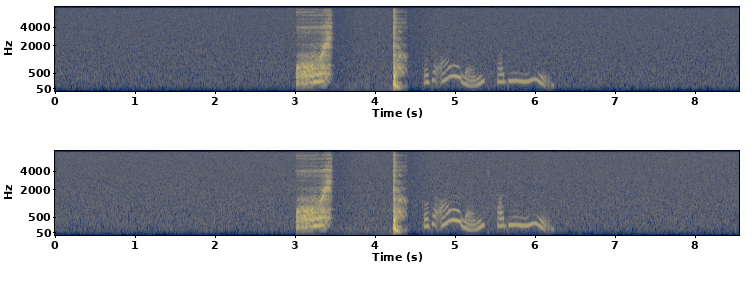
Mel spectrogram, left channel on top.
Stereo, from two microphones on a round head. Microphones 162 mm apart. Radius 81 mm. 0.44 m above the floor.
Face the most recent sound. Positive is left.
turn(degrees=-50)  # may be behind; listen again after turning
